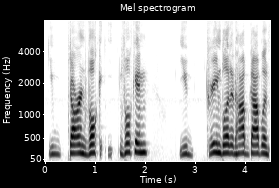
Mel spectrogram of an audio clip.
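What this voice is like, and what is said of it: Angry old man character voice. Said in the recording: “how to impersonate people ... Just gotta be an angry old man and say something derogatory about Vulcans. That's Bones right there ... doing a McCoy impression”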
